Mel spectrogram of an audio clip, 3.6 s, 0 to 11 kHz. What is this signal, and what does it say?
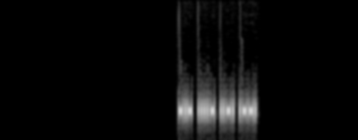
Morse code, heard as a keyed tone, about 73 wpm, 700 Hz. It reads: K4FP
